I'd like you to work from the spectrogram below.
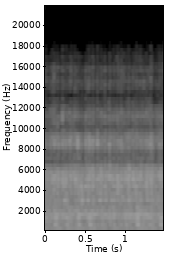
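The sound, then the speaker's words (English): A Ford car's engine idles steadily, a continuous mechanical hum with a faint rhythmic knock running through it and no voices over it. “No, it's a car. It's a Ford something.”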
